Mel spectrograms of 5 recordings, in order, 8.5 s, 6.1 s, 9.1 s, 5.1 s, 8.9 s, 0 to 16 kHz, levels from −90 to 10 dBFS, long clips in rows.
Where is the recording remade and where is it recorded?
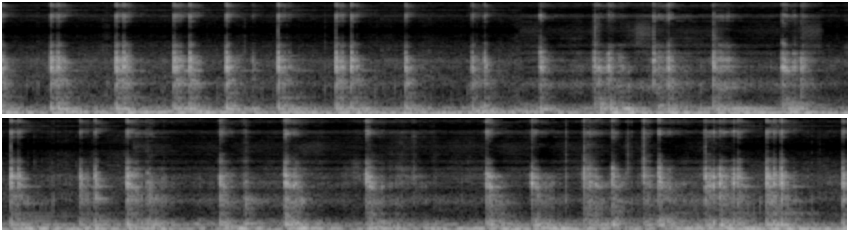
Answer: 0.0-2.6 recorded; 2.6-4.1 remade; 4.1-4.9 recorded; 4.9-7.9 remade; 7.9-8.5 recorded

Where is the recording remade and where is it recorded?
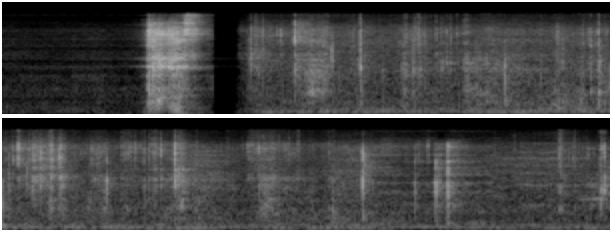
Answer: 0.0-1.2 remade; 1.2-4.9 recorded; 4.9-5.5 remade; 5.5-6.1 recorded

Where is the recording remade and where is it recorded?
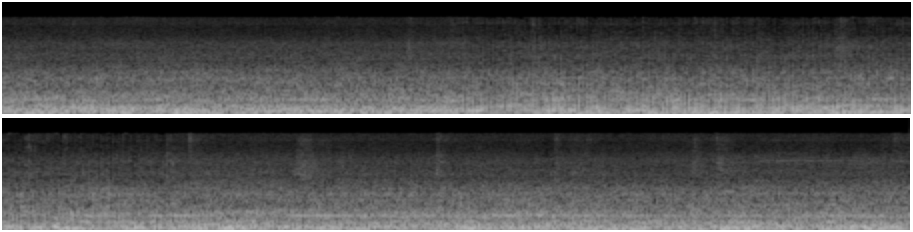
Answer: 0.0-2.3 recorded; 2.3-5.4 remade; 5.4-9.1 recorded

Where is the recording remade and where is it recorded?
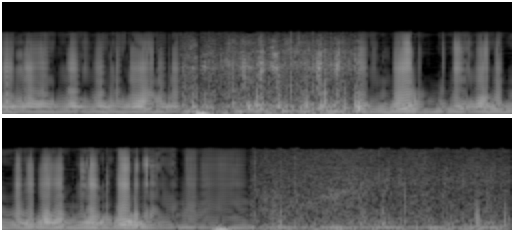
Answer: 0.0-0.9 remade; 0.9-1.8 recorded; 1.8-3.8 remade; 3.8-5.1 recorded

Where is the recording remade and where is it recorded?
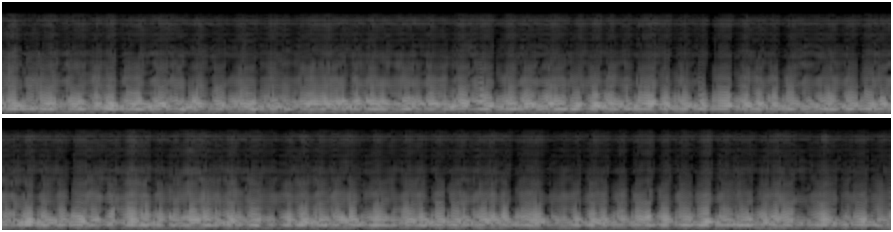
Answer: 0.0-8.9 remade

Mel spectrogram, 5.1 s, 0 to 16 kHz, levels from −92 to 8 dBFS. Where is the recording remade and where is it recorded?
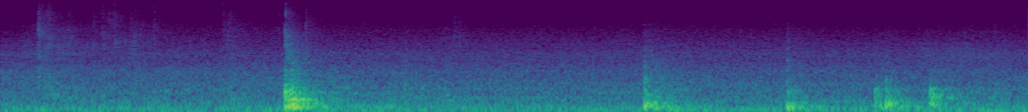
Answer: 0.0-1.0 remade; 1.0-1.9 recorded; 1.9-3.4 remade; 3.4-3.8 recorded; 3.8-5.1 remade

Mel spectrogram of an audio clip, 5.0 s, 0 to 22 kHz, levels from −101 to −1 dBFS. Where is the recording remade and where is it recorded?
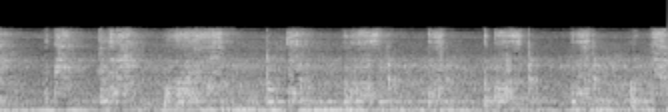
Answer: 0.0-5.0 remade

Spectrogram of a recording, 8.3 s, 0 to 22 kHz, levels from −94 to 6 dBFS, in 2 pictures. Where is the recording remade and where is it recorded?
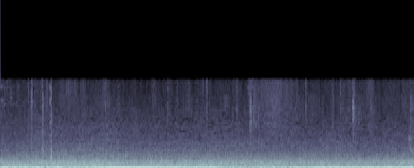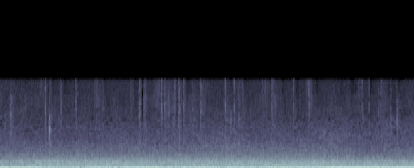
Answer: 0.0-7.3 recorded; 7.3-8.3 remade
